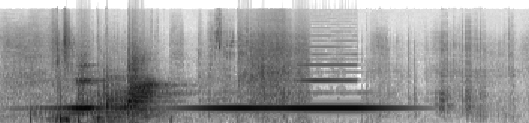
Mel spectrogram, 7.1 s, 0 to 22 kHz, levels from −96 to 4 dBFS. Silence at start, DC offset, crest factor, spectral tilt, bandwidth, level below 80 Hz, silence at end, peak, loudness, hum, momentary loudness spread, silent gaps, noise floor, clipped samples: 0.25 s; under 0.1%; 8 dB; -5 dB/octave; 11.5 kHz; -38 dBFS; 0.8 s; 0 dBFS; -6 LUFS; none; 21 LU; none; -42 dBFS; 2%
